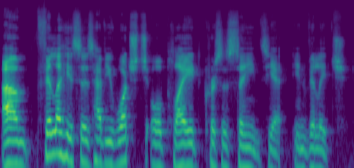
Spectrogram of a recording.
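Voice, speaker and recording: A male host with a bright, forceful voice runs a casual interview and reads viewer comments aloud. He keeps his own turns short, with quick interjections. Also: mid-range voice.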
